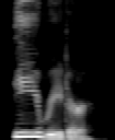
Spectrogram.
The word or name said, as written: e-reader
